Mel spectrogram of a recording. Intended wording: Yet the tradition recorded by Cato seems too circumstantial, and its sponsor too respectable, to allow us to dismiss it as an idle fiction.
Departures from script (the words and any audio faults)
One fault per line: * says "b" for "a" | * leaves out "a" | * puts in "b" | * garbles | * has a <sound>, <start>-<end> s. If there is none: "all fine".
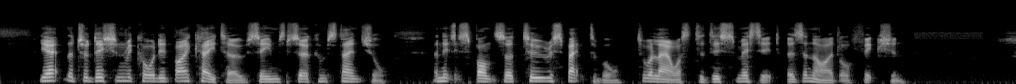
* leaves out "too"
* puts in "its"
